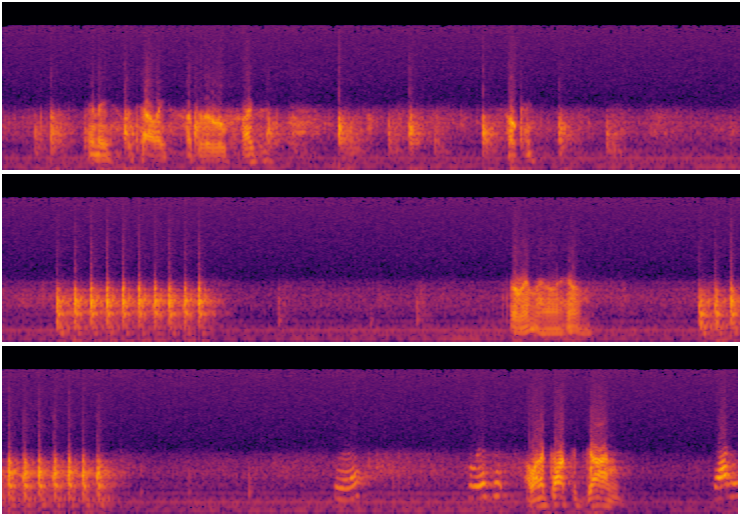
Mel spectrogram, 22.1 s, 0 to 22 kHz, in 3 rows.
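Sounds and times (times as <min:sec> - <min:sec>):
low steady hum: 0:00.0 - 0:22.1
speech: 0:00.3 - 0:03.0, 0:20.2 - 0:21.0, 0:21.9 - 0:22.1
police officer pounding on a front door: 0:00.3 - 0:06.4, 0:07.9 - 0:10.3, 0:14.3 - 0:17.4.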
